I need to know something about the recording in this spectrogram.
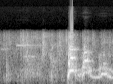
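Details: A female miniature schnoodle gives a sudden, strained, wavering bark that slides downward, asking her owner for water while her sister waits quietly and a Weimaraner is also present.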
